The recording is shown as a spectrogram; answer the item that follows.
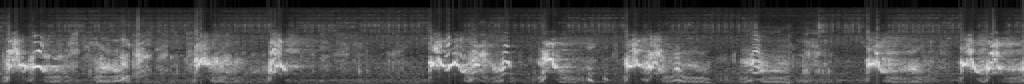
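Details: An American Eskimo, a Schnauzer and a Boston Terrier play together, giving steady rough barks, yips and whining growls in rapid bursts about every second. The excited calls overlap throughout.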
